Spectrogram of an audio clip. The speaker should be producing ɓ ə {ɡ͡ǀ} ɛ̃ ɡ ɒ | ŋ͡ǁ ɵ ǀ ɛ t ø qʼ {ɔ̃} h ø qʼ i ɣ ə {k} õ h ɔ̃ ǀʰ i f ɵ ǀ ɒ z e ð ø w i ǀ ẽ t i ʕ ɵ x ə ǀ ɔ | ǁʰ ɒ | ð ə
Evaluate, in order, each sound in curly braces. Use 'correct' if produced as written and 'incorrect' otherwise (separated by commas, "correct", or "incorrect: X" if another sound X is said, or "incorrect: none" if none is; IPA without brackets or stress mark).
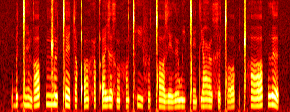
correct, correct, incorrect: x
